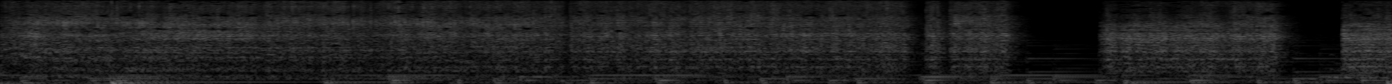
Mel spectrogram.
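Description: Balloons deflating through their stretched, pinched necks, making 'balloon farts': a long raspy hiss of escaping air that breaks off briefly twice near the end.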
